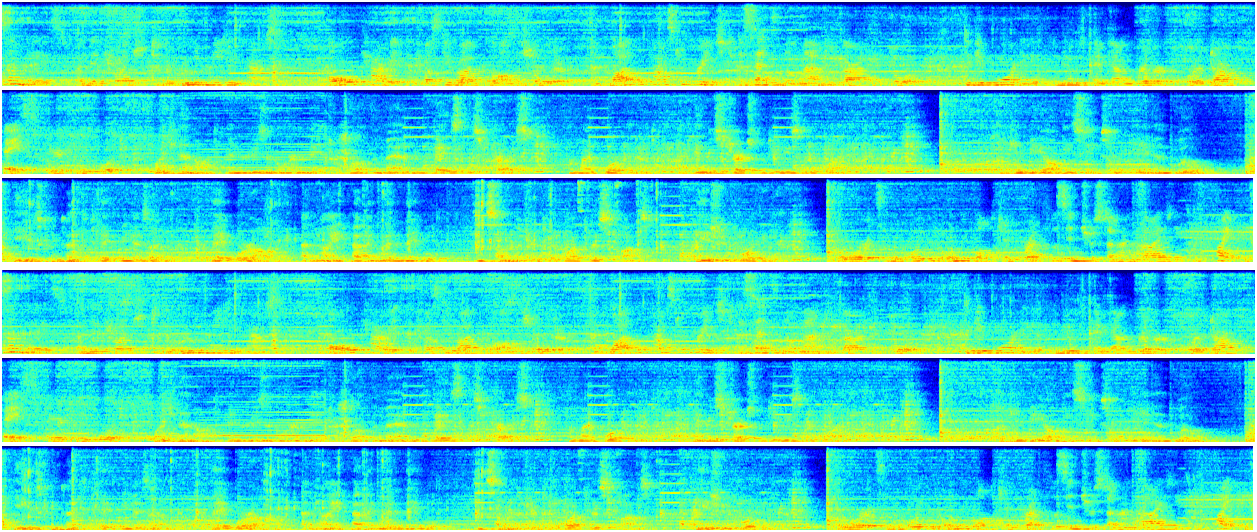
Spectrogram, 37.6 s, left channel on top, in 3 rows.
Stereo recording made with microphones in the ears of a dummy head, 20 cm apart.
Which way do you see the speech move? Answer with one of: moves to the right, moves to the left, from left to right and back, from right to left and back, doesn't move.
doesn't move.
